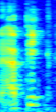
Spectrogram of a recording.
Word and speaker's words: epoch: model is trained and Epoch sometimes you hear it pronounced as an epic it's one pass through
